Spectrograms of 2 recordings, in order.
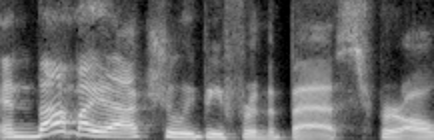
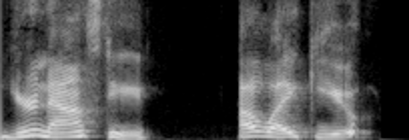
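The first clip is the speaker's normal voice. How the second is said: usual speaking voice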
